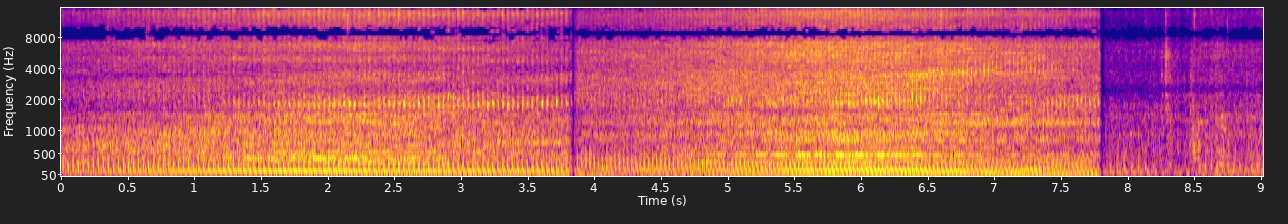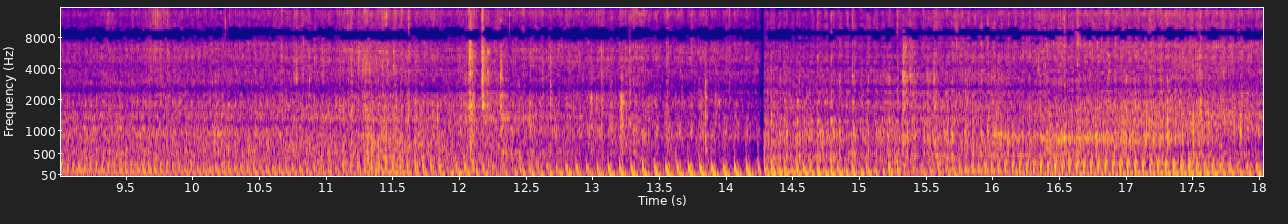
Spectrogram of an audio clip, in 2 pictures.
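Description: Honda Recon 250 ATV's single-cylinder engine running as it rides past on pavement. The engine swells twice in the first eight seconds, drops abruptly about eight seconds in, then runs more evenly.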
